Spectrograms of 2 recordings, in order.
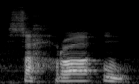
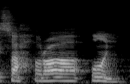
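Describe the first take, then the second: First: The word ends in a plain u vowel. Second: The word ends in u followed by n. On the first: The speaker calls it right. "you would say Sahra'u" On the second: The speaker calls it wrong. "You would never say Sahra'un because it doesn't accept tanween"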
